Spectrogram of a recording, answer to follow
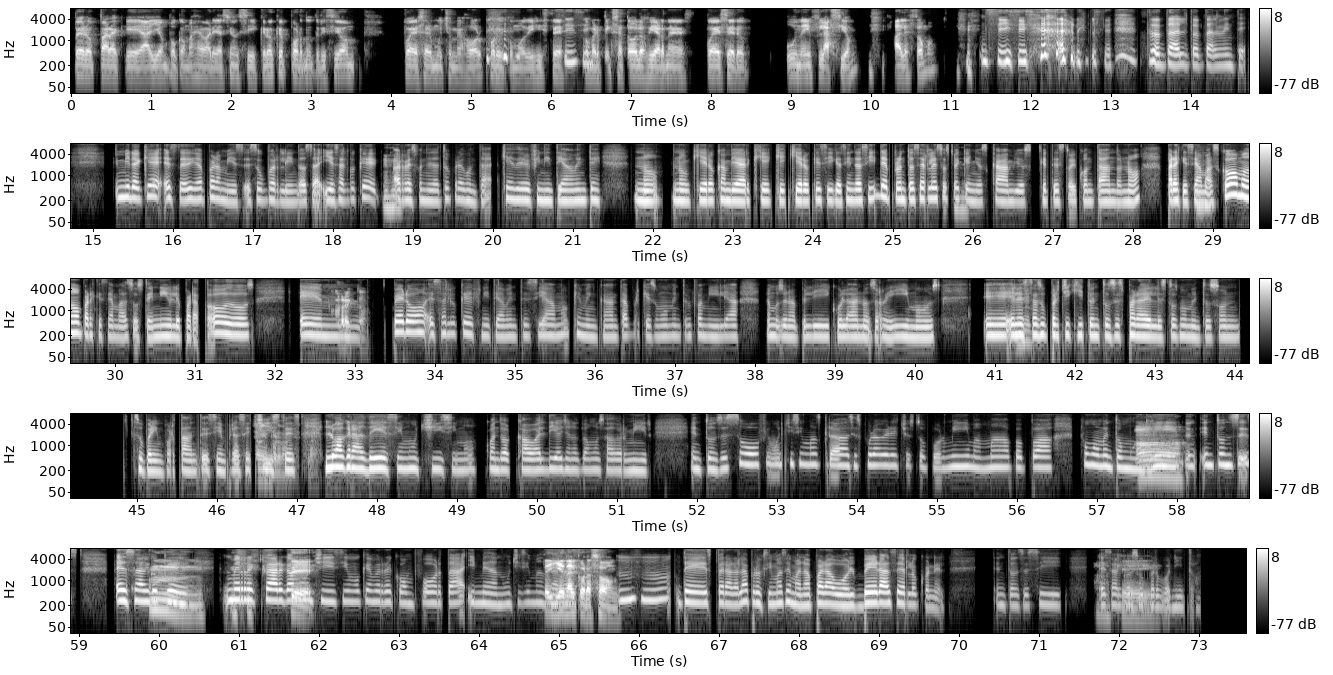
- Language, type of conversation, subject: Spanish, podcast, ¿Tienes alguna tradición gastronómica familiar que te reconforte?
- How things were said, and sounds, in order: chuckle; chuckle; laughing while speaking: "una inflación"; other noise; chuckle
